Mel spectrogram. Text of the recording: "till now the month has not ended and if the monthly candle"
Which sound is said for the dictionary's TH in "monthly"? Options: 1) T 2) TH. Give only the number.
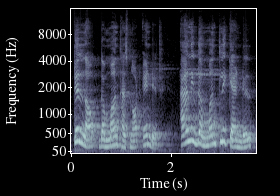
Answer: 1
